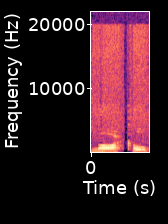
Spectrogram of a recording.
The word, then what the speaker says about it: Markle: Sparkle rhyming with Markle, which was Meghan's maiden name before she married Prince Harry.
